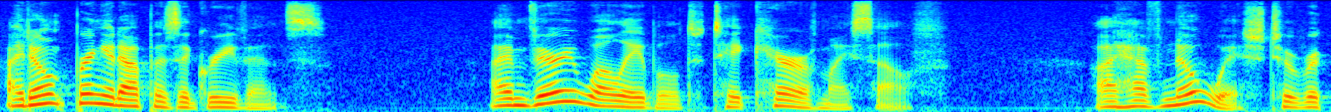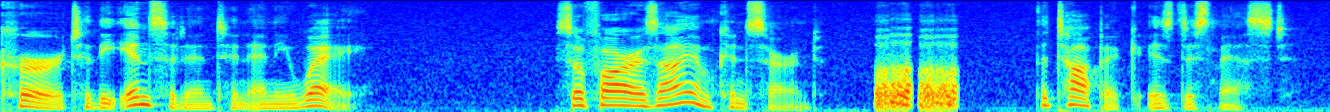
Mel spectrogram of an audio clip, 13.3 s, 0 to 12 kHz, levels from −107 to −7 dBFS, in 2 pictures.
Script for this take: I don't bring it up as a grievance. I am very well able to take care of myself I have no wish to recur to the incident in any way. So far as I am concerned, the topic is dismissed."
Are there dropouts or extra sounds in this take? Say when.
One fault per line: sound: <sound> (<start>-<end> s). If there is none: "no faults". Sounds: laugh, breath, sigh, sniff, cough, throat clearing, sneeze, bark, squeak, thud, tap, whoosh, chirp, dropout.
sound: laugh (11.0-11.5 s)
